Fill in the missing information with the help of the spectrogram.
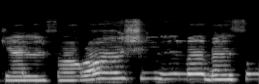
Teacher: The alif al-wasli or hamzat al-wasli is not pronounced yet, but the kaf is joined together with the lam.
